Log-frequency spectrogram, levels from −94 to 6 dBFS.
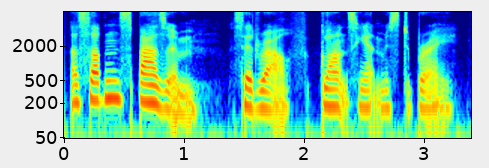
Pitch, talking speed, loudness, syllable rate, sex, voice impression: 185 Hz, 160 wpm, -20 LUFS, 3.8 syllables/s, female, feminine, slightly adult-like, tensed, clear, fluent, refreshing, slightly elegant, slightly lively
